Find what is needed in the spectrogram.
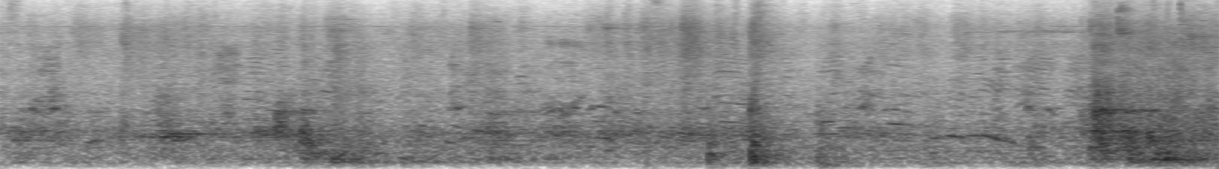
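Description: Bowling alley ambience: indistinct background talk in a large hall, with one sharp knock about five seconds in and a louder burst of noise near the end.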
